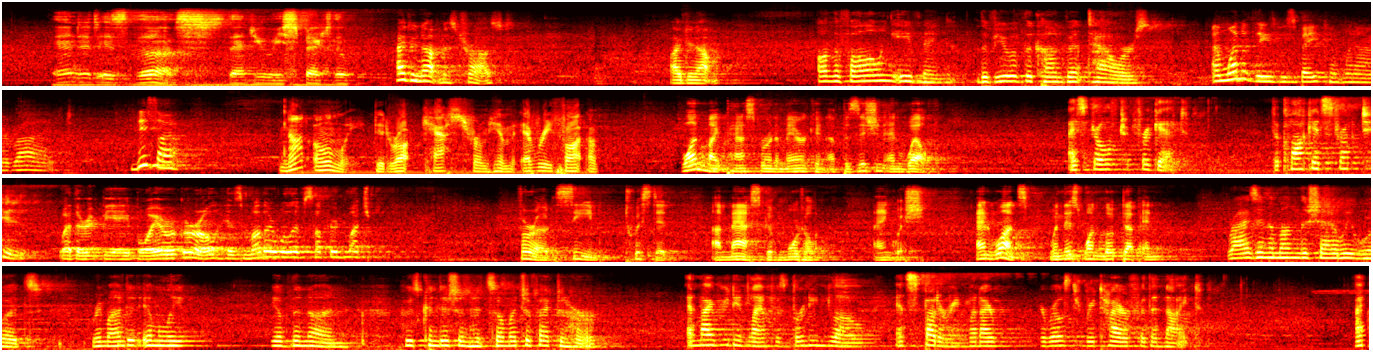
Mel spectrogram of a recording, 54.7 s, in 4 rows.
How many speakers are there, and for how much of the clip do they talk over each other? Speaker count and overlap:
8, no overlap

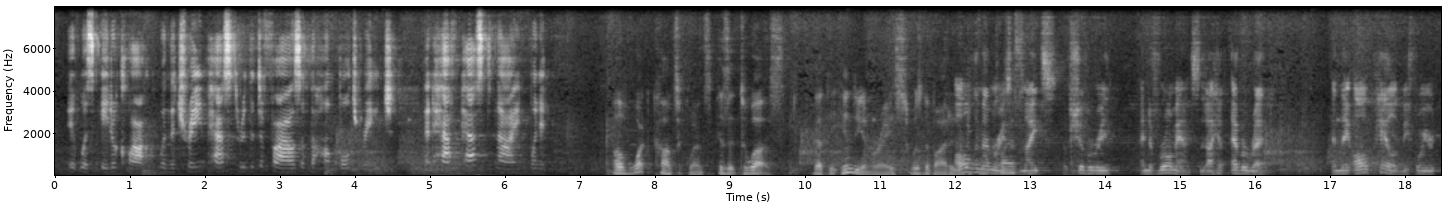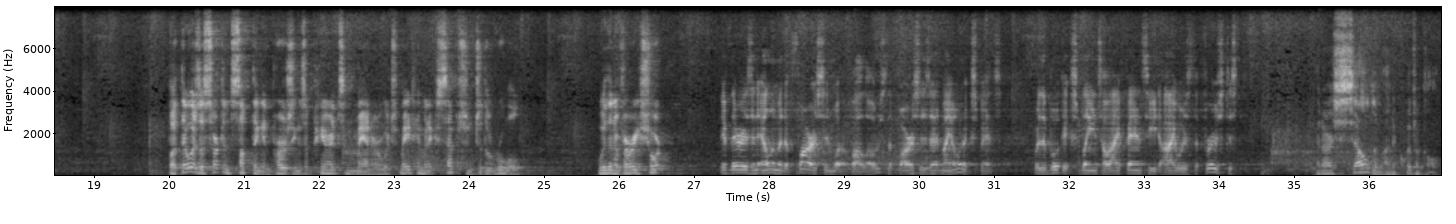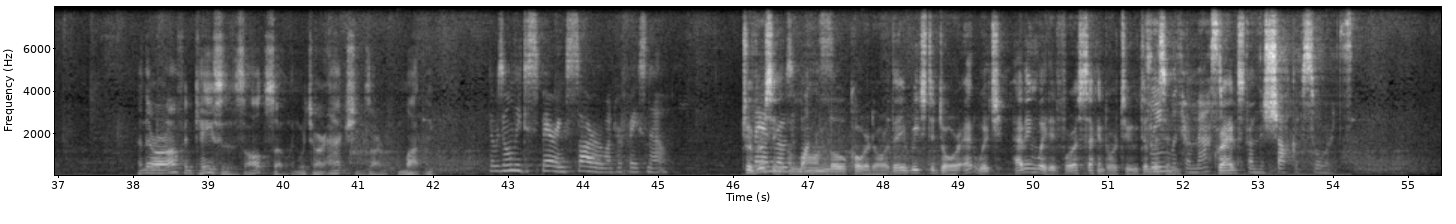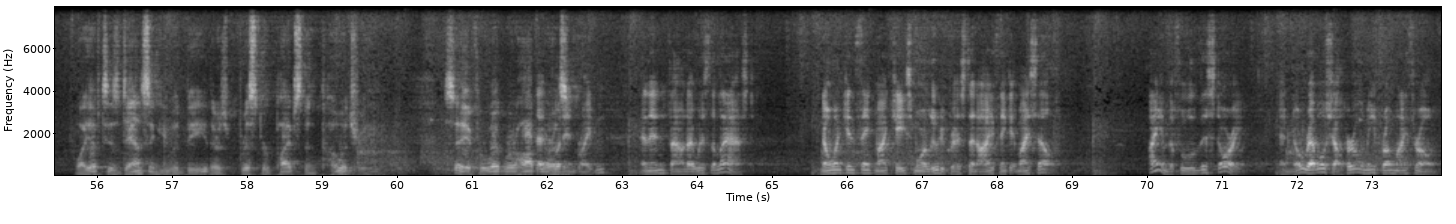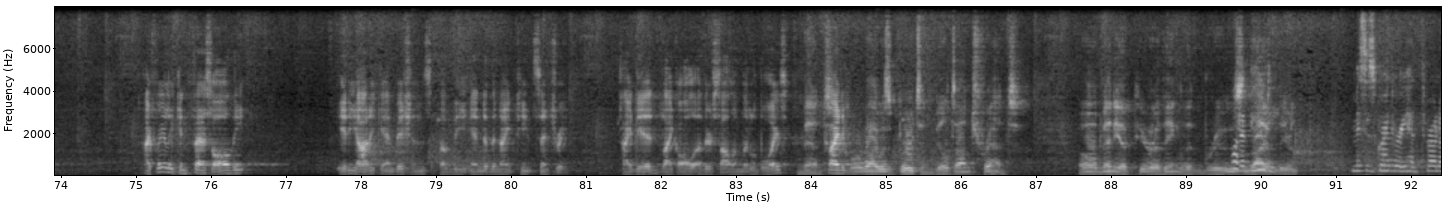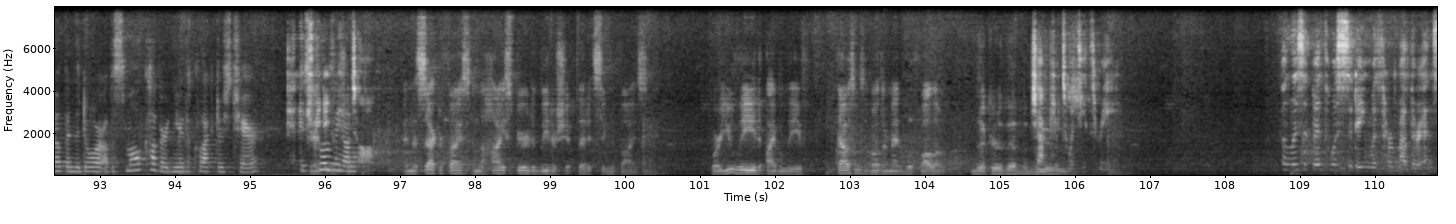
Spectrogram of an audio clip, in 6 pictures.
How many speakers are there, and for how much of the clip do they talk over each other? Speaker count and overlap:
10, about 8%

